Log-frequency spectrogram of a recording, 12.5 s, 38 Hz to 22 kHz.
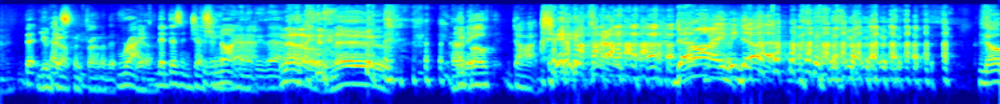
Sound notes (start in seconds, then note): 3.7 laughing; 6.8 all laughing; 9.3 laughing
